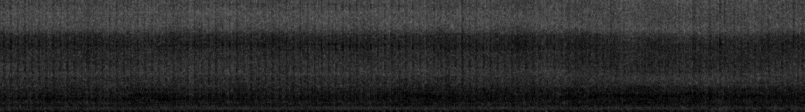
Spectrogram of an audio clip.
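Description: Portable drum concrete mixer's small engine running steadily, with the drum turning as it empties wet concrete into a steel pan.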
